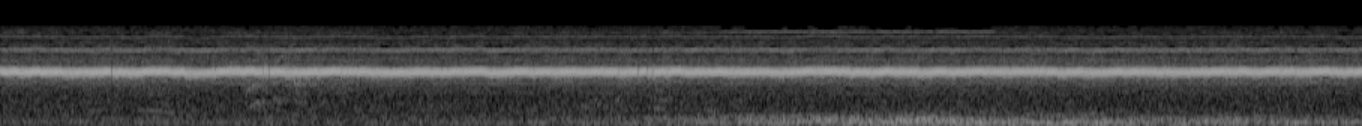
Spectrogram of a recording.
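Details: Continuous mole cricket song: an even, droning trill at a fixed high pitch running without a break, with a muffled low rustling swelling midway.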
